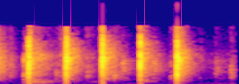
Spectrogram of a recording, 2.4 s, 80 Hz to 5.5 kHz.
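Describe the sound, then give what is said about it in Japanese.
Clapping at a gathering celebrating a child's ninth birthday: five crisp, loud claps in an even rhythm, then a couple of fainter ones as it dies away, with no talk. “三綿さんのお孫さんのゆなちゃんが、まあ、9歳を迎えられましたので盛大な拍手でお願いします”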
